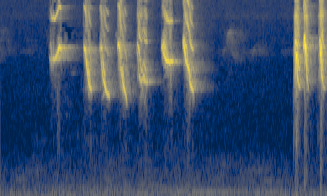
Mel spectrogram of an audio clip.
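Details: Long-tailed shrike tutor song for training other birds: a quick run of short, high, downslurred chirps, a pause, then a burst of harsh, loud, scratchy notes.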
